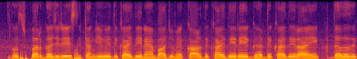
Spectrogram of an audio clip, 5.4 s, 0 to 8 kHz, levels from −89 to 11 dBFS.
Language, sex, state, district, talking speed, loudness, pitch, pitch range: Hindi, female, Maharashtra, Nagpur, 255 wpm, -12 LUFS, 210 Hz, 200-210 Hz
